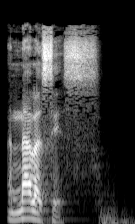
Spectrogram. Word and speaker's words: analysis: Ya, yang benar adalah analysis. Ya, jadi itu dibaca analysis. Banyak dari rekan-rekan saya atau murid-murid saya yang sering mengucapkannya dengan salah, yaitu mengucapkannya dengan analysis.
